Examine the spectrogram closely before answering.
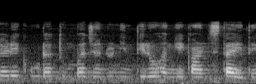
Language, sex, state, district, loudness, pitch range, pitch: Kannada, female, Karnataka, Dakshina Kannada, -20 LUFS, 185-190 Hz, 190 Hz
